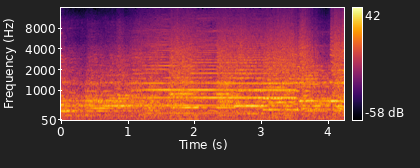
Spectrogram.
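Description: Several vehicle horns held down together in long, steady blasts over a crowd, some joining and dropping out partway through.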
